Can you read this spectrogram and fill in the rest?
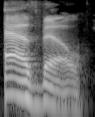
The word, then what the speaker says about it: ASVEL: Osvel? Or how do you say that team name? – Asvel. – Asvel. Right. You speak French. So Asvel.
